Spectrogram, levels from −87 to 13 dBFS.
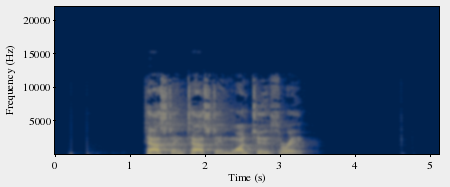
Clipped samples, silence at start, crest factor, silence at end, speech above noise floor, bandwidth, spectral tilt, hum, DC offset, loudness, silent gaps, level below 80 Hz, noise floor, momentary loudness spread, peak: under 0.1%; 1.2 s; 20 dB; 1.85 s; over 73 dB; 12.5 kHz; -3 dB/octave; none; under 0.1%; -18 LUFS; none; -64 dBFS; under -90 dBFS; 9 LU; -2 dBFS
